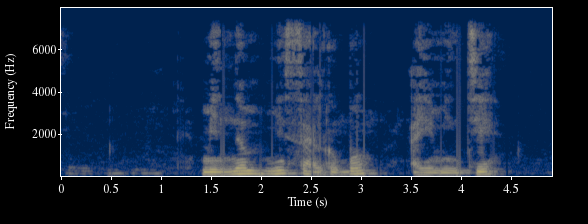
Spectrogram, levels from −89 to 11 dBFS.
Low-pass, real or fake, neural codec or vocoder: 7.2 kHz; real; none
